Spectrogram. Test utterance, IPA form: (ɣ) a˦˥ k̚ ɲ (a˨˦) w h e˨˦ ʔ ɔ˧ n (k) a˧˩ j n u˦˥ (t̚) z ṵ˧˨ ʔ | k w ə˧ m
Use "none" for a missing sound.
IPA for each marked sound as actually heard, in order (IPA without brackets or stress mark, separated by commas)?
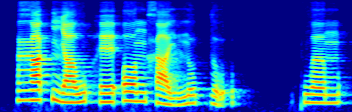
ɣ, a˨˦, x, k̚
